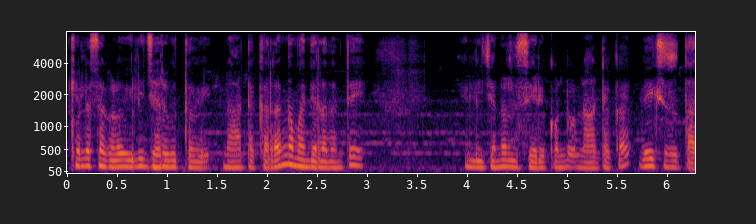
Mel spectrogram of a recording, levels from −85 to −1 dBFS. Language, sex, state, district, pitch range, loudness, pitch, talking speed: Kannada, male, Karnataka, Dakshina Kannada, 130-150 Hz, -32 LUFS, 135 Hz, 115 wpm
